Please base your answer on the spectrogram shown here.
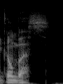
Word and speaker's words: gambas: As this name has come via Spanish, and in keeping with usage in that language, the final ‘s’ is pronounced in the plural. “La gamba”, or more commonly, “les gambas” (king prawn).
